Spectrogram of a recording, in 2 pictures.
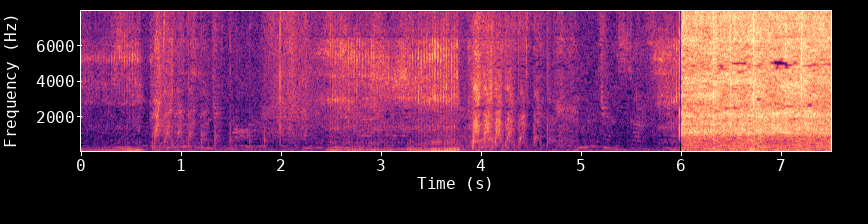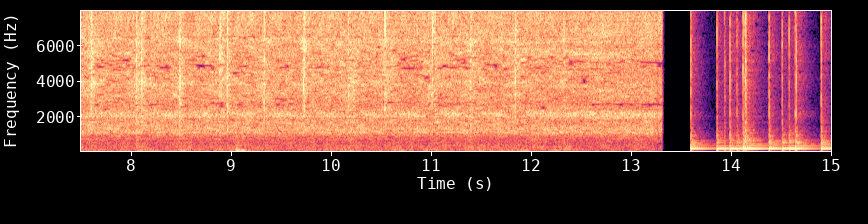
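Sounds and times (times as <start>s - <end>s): shower spraying water: 6.0s - 13.3s.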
